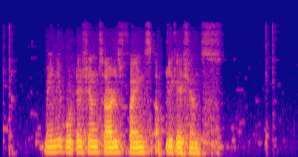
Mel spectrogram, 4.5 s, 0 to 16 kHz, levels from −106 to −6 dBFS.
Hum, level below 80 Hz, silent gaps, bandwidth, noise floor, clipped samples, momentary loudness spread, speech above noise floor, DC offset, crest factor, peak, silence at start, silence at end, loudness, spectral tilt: none; -56 dBFS; none; 7.4 kHz; -61 dBFS; under 0.1%; 12 LU; 42 dB; under 0.1%; 16 dB; -4 dBFS; 0.6 s; 1.15 s; -20 LUFS; -9 dB/octave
